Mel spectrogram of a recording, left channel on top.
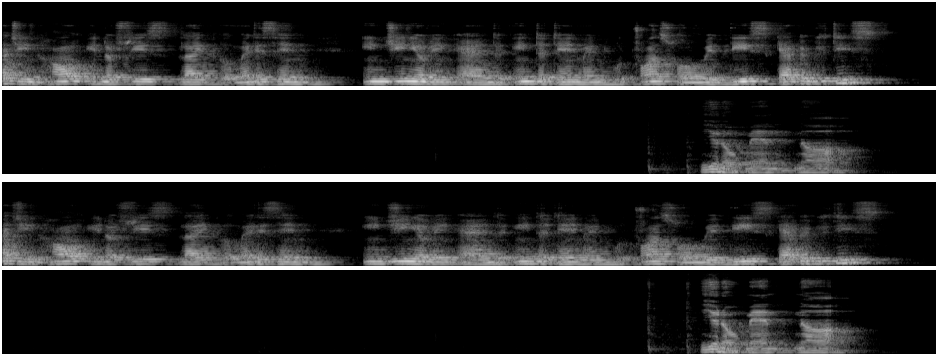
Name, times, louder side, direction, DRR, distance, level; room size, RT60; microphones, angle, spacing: voice 1, 0.0-3.1 3.6-8.7, left 3 dB, 70° left, 3 dB, 7.9 m, -23 dB
voice 2, 16.3-17.8, right 3 dB, 65° right, 5 dB, 2.9 m, -28 dB
28.0 x 21.0 x 6.1 m, 0.69 s
head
